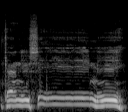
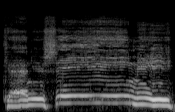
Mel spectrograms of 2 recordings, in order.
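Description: First: High, drawn-out spooky voice, each word stretched; slow eerie call. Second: Even more stretched, higher spooky call; slower, higher eerie call. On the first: Showing off the figure, he calls out in a slow eerie voice. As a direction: call out slowly like a ghost in the dark. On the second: Calling to the figure a second time, a slower, higher eerie voice. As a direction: drag it out further, higher, teasing. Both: Pretend.

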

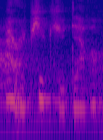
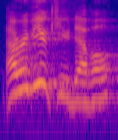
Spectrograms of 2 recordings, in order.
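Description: First: Soft, hushed command under the breath; quiet rebuke. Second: A loud, forceful command; loud rebuke. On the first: Retold or imitated. Over the man on the floor, not wanting a scene, quietly. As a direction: say it low so nobody notices. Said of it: "'cause I didn't wanna make a scene". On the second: Shown as a demonstration. Showing the crowd the loud way he did not pray, booming. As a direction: bark it at the devil. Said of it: "Not like that".

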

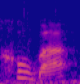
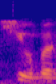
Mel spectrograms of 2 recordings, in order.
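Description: First: "Cuba" said as in Spanish, KOO-ba, no Y glide; "Cuba" with a clean K and pure OO, KOO-bah. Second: "Cuba" said the American way, KYOO-ba; "Cuba" with a Y glide after the K, KYOO-buh. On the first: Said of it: "It's Cuba". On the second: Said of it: "that's the American accents". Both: Shown as a demonstration.

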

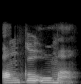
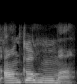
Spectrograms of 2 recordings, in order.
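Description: First: Ankouma with no h sound before the oo; first pronunciation. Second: Ankohuma with an audible h before oo; alternative pronunciation. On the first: Word lesson giving the main form, h-less pronunciation. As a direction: say Ankouma slowly, gliding from ko into oo-ma. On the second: Word lesson giving the other form, h-sounded pronunciation. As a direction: say Ankohuma as ahn-ko-HOO-ma, h sounded. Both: Shown as a demonstration. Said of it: "It can also pronounce".

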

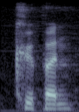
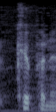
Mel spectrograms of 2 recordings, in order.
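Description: First: "coupon" said as KOO-pun in an Edinburgh accent; Edinburgh accent word. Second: Said in the usual way. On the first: Shown as a demonstration. Reading a word list to show viewers his accent, Edinburgh coupon. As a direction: reads "coupon" out clearly, Edinburgh style. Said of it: "the words that we've got". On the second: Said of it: "we also say coupon".

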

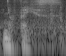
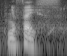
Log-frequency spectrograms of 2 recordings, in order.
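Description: First: Unvoiced, hushed whispered gloat; whispered taunt. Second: Said in the usual way. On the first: Shown as a demonstration. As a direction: player gloating over beaten foe, whispered taunt.

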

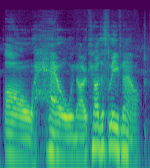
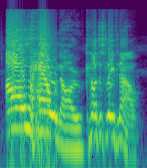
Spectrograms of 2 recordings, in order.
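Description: First: Low, soft, reluctant murmur; subdued dread. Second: Drawn-out loud "hell no", then easing down; loud dismay. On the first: Streamer wanting out of scary game, subdued dread. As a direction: say it low and under your voice. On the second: Streamer wanting out of scary game, loud dismay. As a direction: wail the first words slowly, then plead. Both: Real, not acted.

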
